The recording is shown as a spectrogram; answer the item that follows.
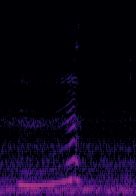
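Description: A young woman's closed-mouth "mm-hmm" of agreement: one held nasal hum that rises slowly in pitch, then lifts quickly upward and stops about a second in.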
